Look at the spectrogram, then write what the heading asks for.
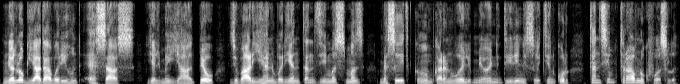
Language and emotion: Kashmiri, sad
